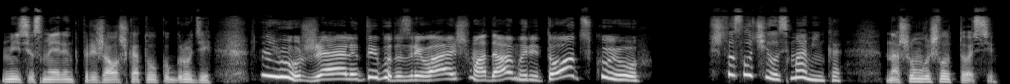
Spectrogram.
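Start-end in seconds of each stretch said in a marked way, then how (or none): 2.6-6.4 high, slow, loud disbelief; scandalised wife. A narrator's reading. Wife defends the madame to her husband, scandalised. 7.1-8.4 put-on very high-pitched young lady; girlish daughter. A narrator's reading. Daughter comes out to ask mother, high girlish voice.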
